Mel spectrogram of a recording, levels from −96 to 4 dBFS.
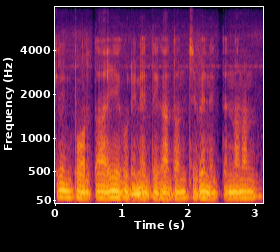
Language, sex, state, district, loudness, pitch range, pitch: Chakma, male, Tripura, Unakoti, -15 LUFS, 85-95 Hz, 90 Hz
